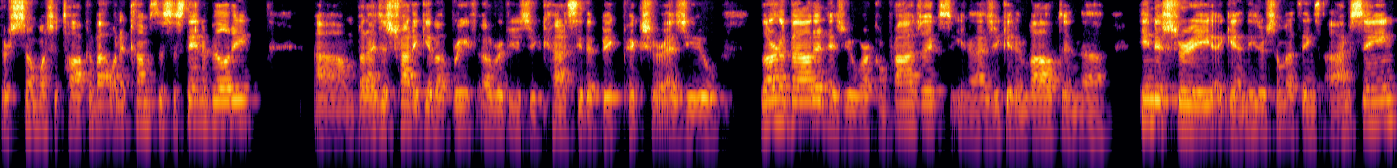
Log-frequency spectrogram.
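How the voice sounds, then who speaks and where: There is audible room echo around a man's voice. He speaks at a medium pitch with fairly even intonation. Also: fairly quick pace. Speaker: architect. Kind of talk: lecture. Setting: university lecture room. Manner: fast; casual, with frequent fillers.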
